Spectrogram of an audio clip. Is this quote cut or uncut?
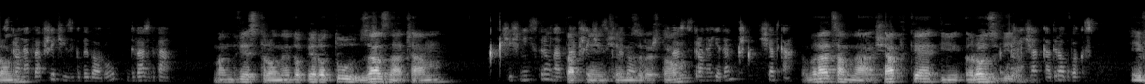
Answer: uncut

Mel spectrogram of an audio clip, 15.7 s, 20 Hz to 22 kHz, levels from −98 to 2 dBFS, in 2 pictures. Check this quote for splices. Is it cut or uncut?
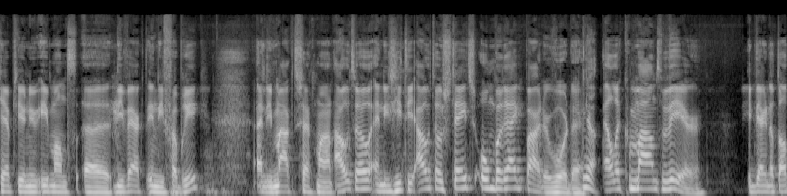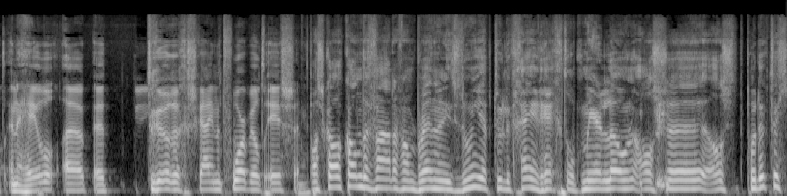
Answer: cut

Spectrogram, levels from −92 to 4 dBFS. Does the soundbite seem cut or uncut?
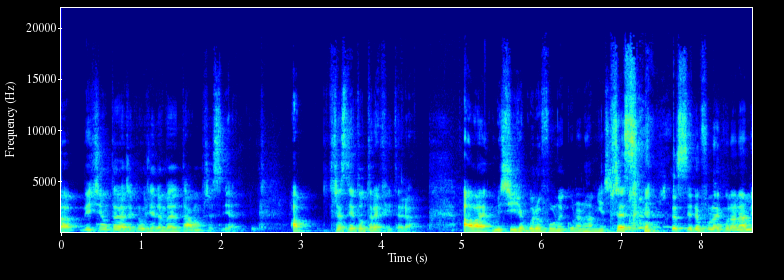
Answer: uncut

